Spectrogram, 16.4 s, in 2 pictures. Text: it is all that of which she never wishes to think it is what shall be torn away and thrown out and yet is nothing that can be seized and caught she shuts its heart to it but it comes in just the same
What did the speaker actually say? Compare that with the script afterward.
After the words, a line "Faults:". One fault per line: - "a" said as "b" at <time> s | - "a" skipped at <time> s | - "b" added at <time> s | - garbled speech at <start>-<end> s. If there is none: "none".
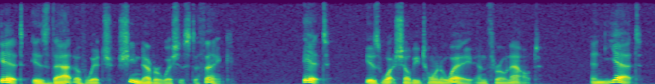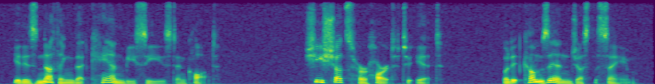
it is that of which she never wishes to think it is what shall be torn away and thrown out and yet it is nothing that can be seized and caught she shuts her heart to it but it comes in just the same
Faults:
- "all" skipped at 0.7 s
- "it" added at 8.4 s
- "its" said as "her" at 12.6 s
